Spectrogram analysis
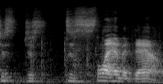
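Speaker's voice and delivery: normal talking voice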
